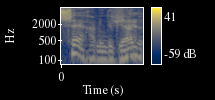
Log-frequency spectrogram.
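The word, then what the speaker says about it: Cheikh Hamidou Kane: Voilà, et Cher Hamidou Kane, que l'on prononce Cher Hamidou Kane, vous avez raison, avec L'aventure ambiguë, sera dans la librairie francophone d'ici deux semaines.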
